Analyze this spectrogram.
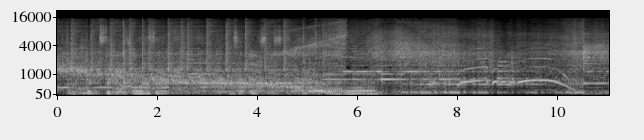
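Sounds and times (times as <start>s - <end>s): synth line gliding in pitch: 0.0s - 8.8s
hardstyle dance music over pa: 0.0s - 10.5s
rising hiss sweep: 0.0s - 10.5s
steady bass note: 0.1s - 7.2s.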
